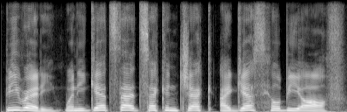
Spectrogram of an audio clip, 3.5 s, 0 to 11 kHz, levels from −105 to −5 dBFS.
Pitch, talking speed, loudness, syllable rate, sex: 185 Hz, 205 wpm, -18 LUFS, 4.9 syllables/s, male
